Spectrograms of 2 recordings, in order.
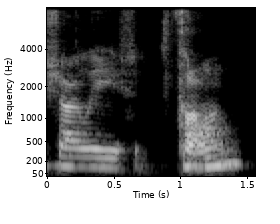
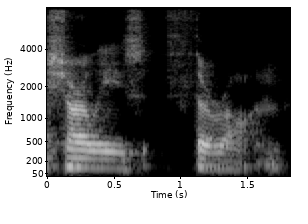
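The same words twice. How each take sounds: First: The R is rolled and the surname is squashed. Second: The R is plain and the surname is not squashed. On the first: This is the original pronunciation of the name. "With a rolling R and everything else squashed into one syllable" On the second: This is the version the person uses publicly. "she goes by"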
